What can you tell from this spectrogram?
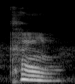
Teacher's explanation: हवा थोड़ी सी ज़्यादा निकल रही है, ख ऊर्जा भी ज़्यादा लग रही है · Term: महाप्राण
